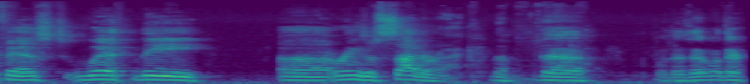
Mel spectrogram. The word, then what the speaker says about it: Sidorak: The Crimson Bands of Sidorak. And so, as a kid, before Marvel cartoons and such as that, I always pronounce it Sidorak, but my understanding is it's Sidorak.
